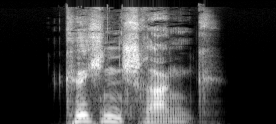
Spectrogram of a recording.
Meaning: cupboard, kitchen cabinet (built-in cabinet found in a kitchen)
- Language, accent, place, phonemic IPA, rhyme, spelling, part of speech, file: German, Germany, Berlin, /ˈkʏçn̩ˌʃʁaŋk/, -aŋk, Küchenschrank, noun, De-Küchenschrank.ogg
